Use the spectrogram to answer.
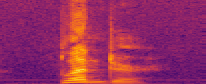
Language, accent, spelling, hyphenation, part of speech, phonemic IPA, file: English, US, blender, blen‧der, noun / verb, /ˈblɛn.dɚ/, En-us-blender.ogg
- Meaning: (noun) A machine with sharp rotating blades in a bowl, for mashing, crushing, or liquefying food ingredients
